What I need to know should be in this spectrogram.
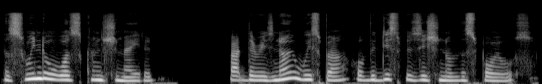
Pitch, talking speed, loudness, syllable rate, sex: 200 Hz, 165 wpm, -17 LUFS, 5.3 syllables/s, female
